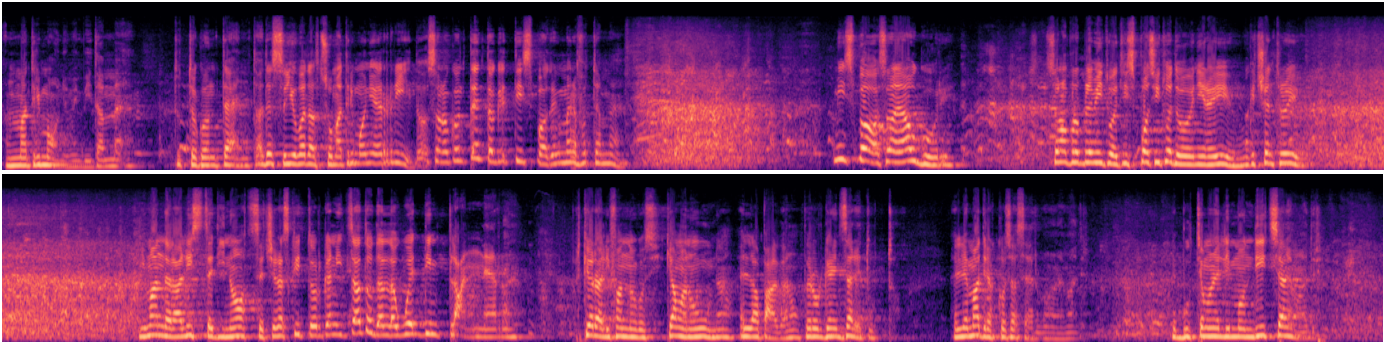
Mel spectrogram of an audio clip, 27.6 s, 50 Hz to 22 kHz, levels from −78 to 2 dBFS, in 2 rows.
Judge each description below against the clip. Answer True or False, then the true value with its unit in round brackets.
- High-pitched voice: True (200 Hz)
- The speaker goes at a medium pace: False (180 wpm)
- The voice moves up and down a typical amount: True (3.9 semitones)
